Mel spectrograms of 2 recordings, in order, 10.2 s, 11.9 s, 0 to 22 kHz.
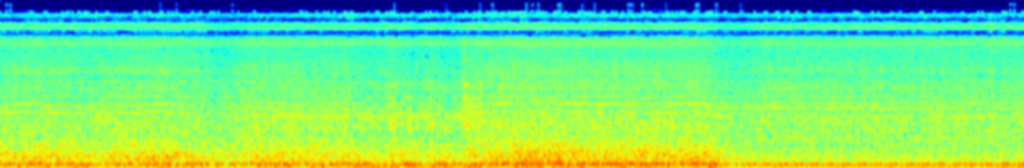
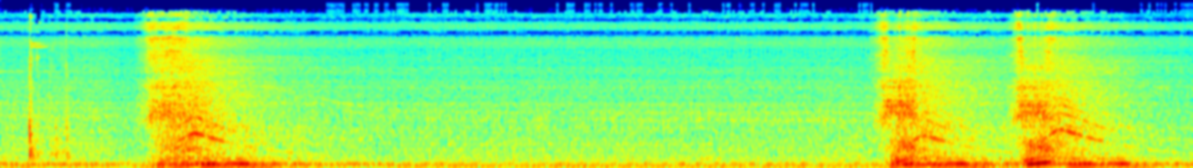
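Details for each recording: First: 1994 Chevy OBS V8 at idle after a distributor and ignition coil swap, before timing was set: low, uneven, shaky idle vibration. The timing mark shows the ignition timing is off. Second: 1994 Chevy OBS V8 after a distributor and ignition coil swap and resetting the timing: two clean, crisp throttle blips falling back to a steady idle, sounding healthy.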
